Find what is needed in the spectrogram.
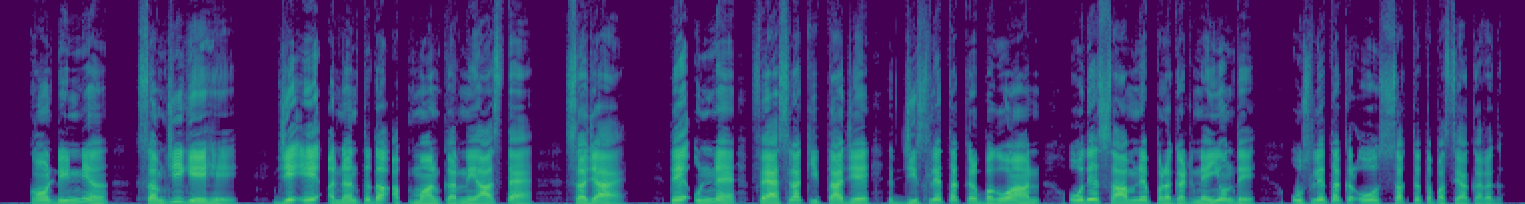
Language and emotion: Dogri, neutral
